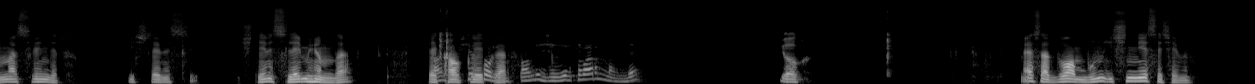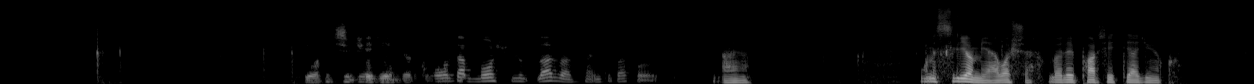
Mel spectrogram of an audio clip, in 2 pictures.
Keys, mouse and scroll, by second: 0.0 middle click, 0.7 3, 2.5 middle click, 3.1 a, 4.5 middle click, 4.8 3, 5.4 alt+click, 6.2 alt+click, 6.9-7.9 middle drag, 7.9 Tab, 8.1 click, 9.1 middle click, 9.6 alt+z, 10.0 middle click, 10.9 alt+z, 11.6-13.8 alt+drag, 13.8 c, 14.4 middle click, 14.8 1, 15.2 shift+middle click, 15.6-17.6 drag, 18.8-19.6 scroll down 2, 19.6 Tab, 19.6-21.8 middle drag, 21.8 shift+click, 22.0 x, 22.8 /, 23.2 scroll down 3, 23.4 middle click, 24.5 shift+click.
